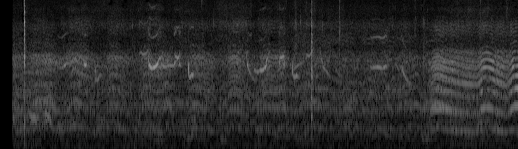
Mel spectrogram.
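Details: King penguins in a huge breeding rookery on Salisbury Plain: many birds give overlapping wavering, trumpet-like calls with stacked harmonics, some rising and falling, plus a few sharp clicks and a steady background hum of the colony.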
